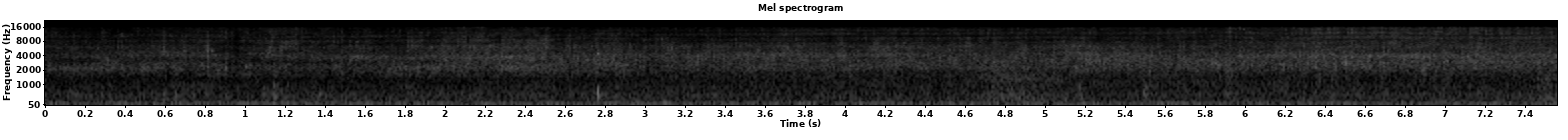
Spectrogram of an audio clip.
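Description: Shrimp sautéing with garlic in a pan for shrimp fried rice, a quiet, even crackling sizzle that runs steadily with occasional faint ticks, no talking.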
